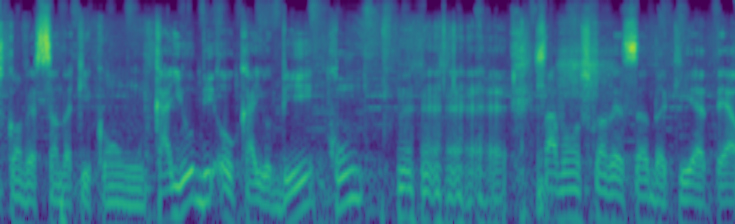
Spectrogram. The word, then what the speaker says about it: Caiubi: Porque a palavra indígena é tupi, o nome Caiubi, né? E aí eles acentuam a última sílaba sempre naturalmente. Então, se for falar a palavra em tupi, é Caiubi. Só que se for ler ela em português, aí é Caiube.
